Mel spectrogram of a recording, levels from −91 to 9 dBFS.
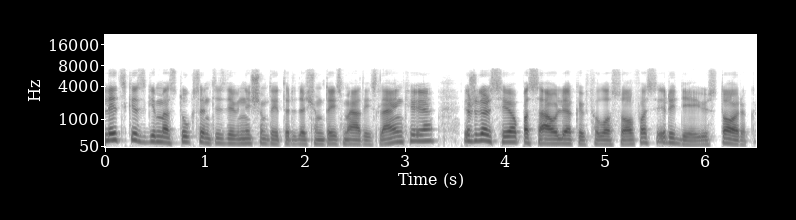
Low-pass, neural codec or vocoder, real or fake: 7.2 kHz; none; real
